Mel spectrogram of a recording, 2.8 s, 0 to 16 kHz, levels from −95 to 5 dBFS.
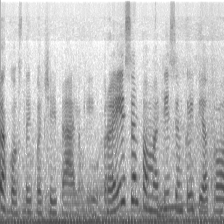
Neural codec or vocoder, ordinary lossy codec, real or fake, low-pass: none; Opus, 32 kbps; real; 14.4 kHz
